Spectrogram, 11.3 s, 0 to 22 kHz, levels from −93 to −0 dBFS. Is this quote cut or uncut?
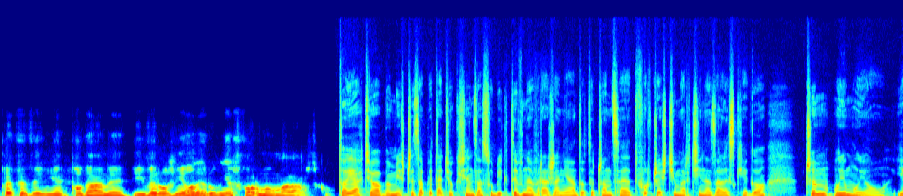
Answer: uncut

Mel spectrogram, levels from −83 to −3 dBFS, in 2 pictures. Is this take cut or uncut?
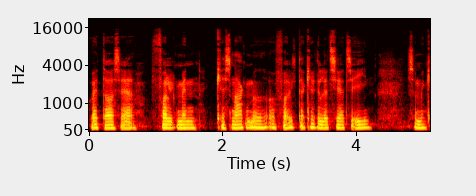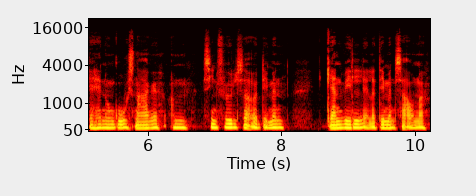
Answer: uncut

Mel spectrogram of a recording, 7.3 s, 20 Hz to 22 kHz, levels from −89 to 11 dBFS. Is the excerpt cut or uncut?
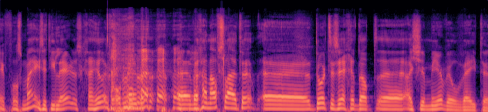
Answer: uncut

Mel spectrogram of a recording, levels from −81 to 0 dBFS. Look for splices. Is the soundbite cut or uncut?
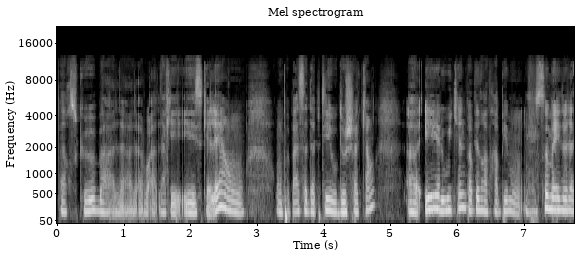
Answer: cut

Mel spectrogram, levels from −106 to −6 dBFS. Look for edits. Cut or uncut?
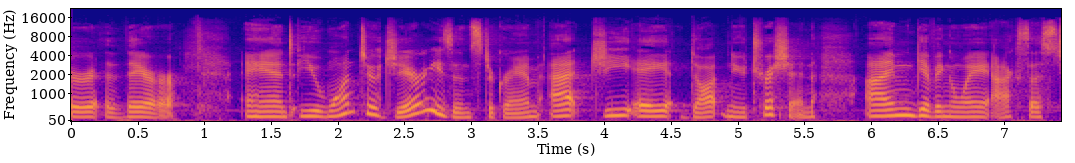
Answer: cut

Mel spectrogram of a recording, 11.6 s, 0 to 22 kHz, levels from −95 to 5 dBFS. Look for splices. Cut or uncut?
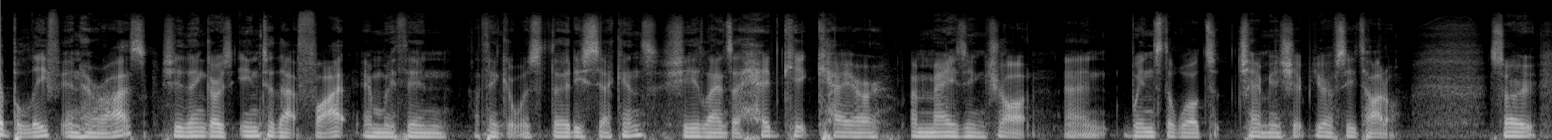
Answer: cut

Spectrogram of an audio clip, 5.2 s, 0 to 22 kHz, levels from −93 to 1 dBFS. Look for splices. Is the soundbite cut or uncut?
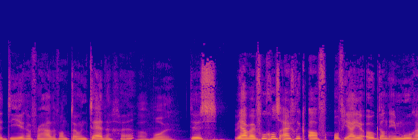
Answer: uncut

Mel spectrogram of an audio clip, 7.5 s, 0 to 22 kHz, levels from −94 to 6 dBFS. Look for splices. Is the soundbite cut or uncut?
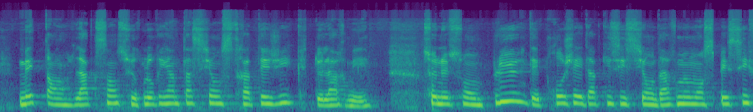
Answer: uncut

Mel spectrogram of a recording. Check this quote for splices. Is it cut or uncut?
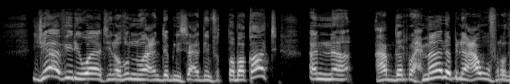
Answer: uncut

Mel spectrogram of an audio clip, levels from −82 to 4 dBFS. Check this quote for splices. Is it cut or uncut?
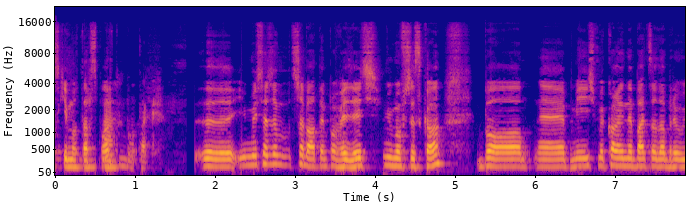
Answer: cut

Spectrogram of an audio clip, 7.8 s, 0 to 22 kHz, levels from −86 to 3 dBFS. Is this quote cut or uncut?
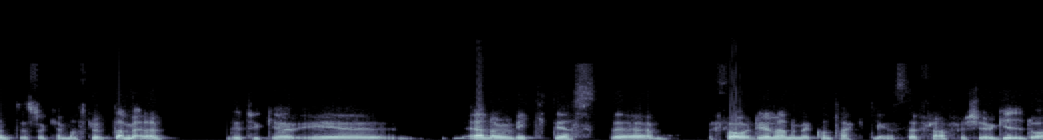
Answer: uncut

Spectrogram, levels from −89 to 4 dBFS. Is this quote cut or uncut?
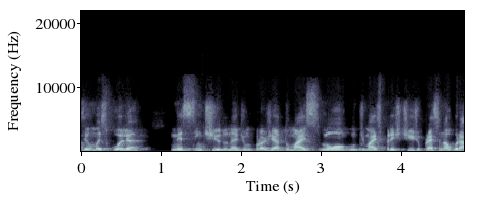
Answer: cut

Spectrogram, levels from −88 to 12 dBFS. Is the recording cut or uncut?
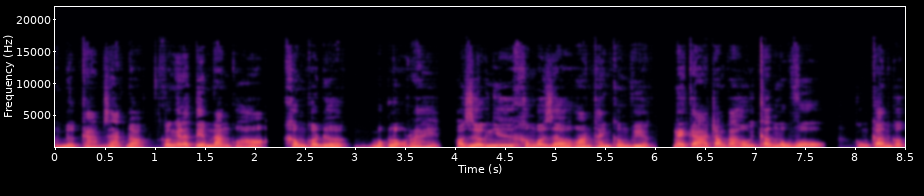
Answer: cut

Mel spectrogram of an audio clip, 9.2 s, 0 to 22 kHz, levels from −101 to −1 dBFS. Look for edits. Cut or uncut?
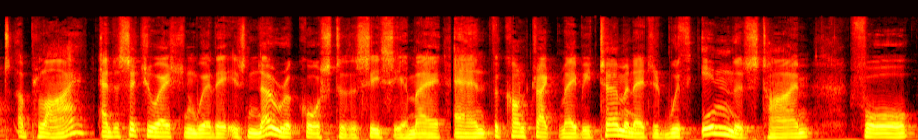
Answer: cut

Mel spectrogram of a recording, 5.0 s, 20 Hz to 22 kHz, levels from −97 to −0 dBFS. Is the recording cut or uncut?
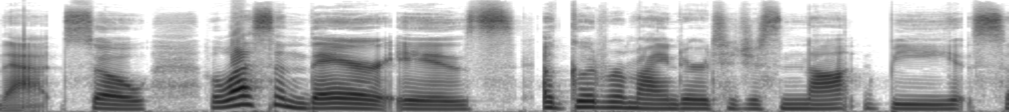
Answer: cut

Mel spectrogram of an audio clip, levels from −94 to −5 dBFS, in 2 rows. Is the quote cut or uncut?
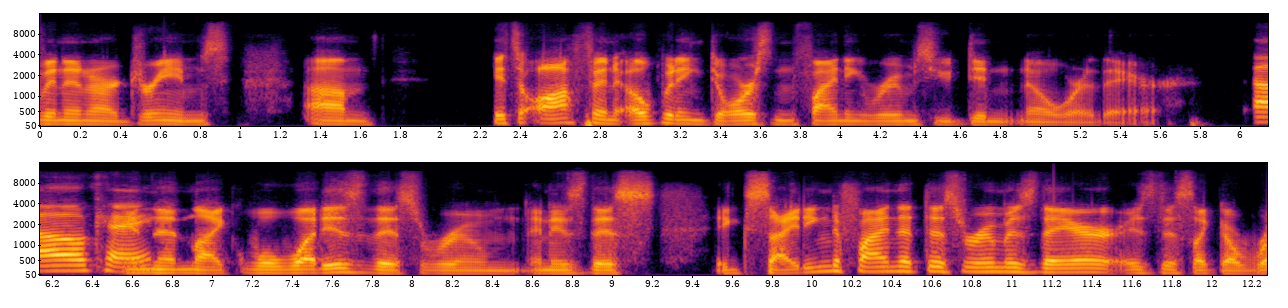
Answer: uncut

